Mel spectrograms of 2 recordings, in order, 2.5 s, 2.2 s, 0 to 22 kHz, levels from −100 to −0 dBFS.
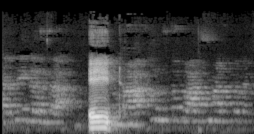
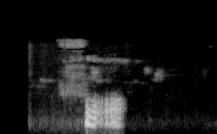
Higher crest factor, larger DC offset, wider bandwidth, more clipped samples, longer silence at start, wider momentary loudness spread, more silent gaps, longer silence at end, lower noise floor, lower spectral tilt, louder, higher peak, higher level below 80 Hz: about the same, 24 dB vs 22 dB; neither; first, 14.5 kHz vs 7.8 kHz; neither; second, 0.05 s vs 0.6 s; first, 23 LU vs 20 LU; neither; second, 0.25 s vs 0.95 s; second, -41 dBFS vs -84 dBFS; about the same, -5 dB/octave vs -6 dB/octave; first, -20 LUFS vs -27 LUFS; first, -2 dBFS vs -8 dBFS; first, -62 dBFS vs -72 dBFS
